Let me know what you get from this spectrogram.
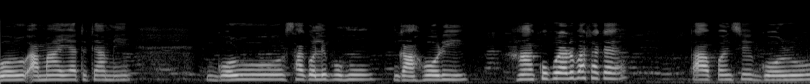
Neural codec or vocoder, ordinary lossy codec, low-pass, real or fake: none; none; 7.2 kHz; real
